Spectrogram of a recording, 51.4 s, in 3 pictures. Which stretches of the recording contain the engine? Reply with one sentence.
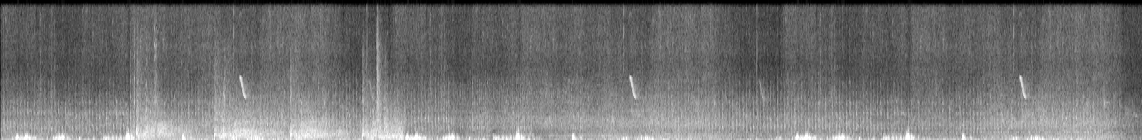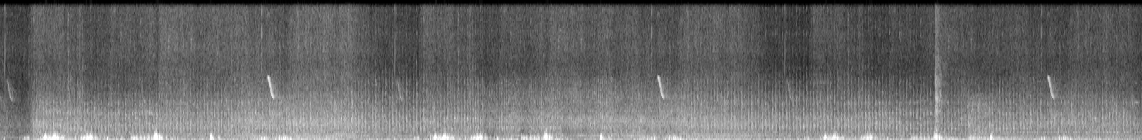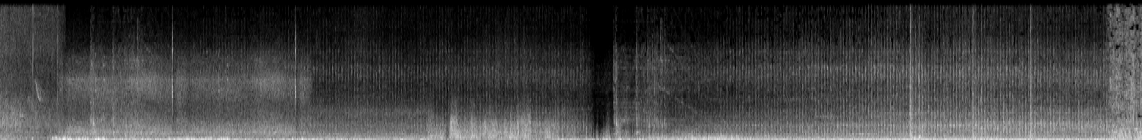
The engine can be heard from 0.0 to 51.3 s.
